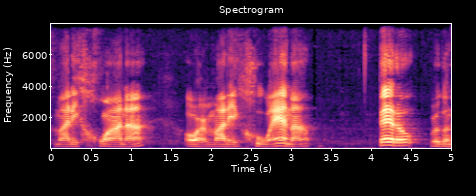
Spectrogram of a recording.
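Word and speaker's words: marihuana: But we have to make that connection in our brain that this is silent and that we have to say this all together. So marijuana. No, it's marijuana or marijuana, pero we're going to say marijuana, marijuana.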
